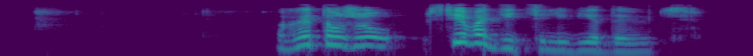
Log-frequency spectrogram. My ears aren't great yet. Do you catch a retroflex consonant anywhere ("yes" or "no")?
yes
